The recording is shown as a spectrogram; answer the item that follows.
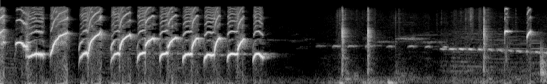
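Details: Lure song meant to excite a silent white-rumped shama: rapid series of loud upswept whistled notes, about a dozen in quick succession, then quieter clicks and a long thin fading whistle.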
